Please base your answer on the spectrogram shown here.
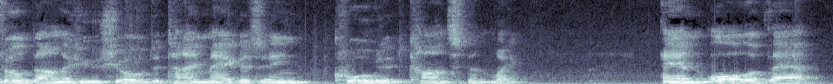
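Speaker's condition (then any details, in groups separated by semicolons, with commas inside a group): ALS; degenerative; diagnosed ten years ago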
